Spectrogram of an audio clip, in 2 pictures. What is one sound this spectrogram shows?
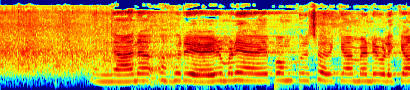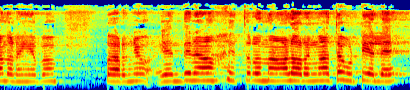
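A middle-aged woman sings into a microphone, heard through loudspeakers.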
